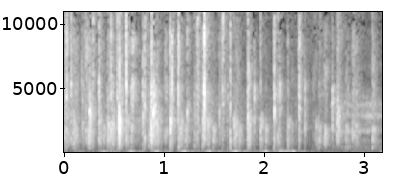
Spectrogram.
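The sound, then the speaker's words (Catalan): An audience applauds loudly after a song, a dense and steady burst of many claps mixed with heavier, thumping hits, holding at a strong level throughout with no speech. “Fort aplaudiment, molt bé.”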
